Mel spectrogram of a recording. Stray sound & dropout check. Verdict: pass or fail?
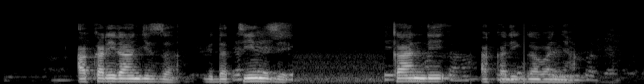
pass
